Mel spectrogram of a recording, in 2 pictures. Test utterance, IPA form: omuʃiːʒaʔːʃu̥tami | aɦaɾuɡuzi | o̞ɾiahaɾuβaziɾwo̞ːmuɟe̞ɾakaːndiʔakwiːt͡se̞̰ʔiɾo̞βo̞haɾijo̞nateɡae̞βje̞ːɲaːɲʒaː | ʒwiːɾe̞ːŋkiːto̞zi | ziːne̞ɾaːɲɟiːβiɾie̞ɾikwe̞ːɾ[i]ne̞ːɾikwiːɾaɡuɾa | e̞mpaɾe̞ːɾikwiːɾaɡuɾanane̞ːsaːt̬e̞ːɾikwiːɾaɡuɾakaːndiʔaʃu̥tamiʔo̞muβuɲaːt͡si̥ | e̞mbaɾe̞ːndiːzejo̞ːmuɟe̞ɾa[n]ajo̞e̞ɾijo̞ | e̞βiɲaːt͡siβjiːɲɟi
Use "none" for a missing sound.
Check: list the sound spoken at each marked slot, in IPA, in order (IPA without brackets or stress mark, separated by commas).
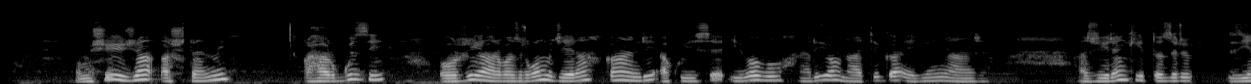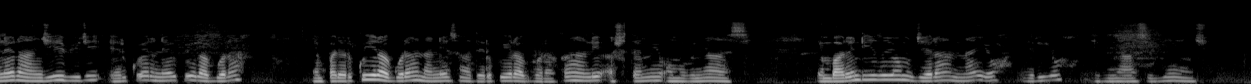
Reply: a, n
